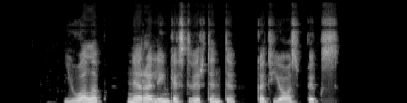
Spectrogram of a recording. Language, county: Lithuanian, Vilnius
